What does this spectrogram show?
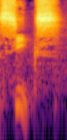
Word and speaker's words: Seax: The bishop is the guy we think is the Seax. The Sikhs. It's the Sikhs.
